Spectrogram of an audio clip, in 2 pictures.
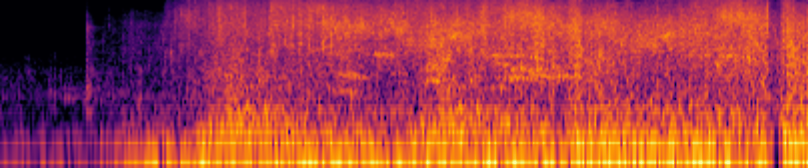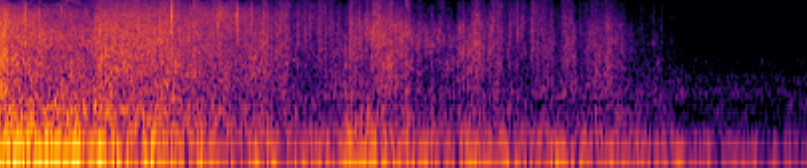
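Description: A loud fiery blast roars and rumbles.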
